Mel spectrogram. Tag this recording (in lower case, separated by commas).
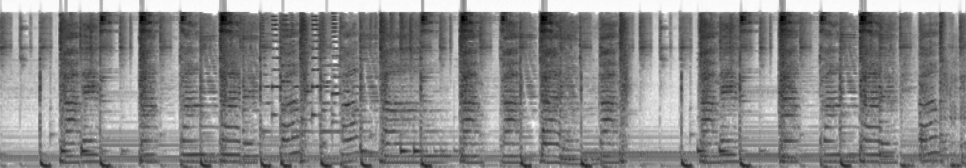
music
